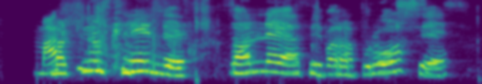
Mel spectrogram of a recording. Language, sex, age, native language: Icelandic, female, 11, Icelandic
